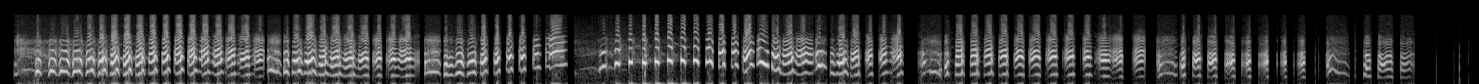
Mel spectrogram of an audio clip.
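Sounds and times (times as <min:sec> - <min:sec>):
person laughing: 0:00.2 - 0:14.2.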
